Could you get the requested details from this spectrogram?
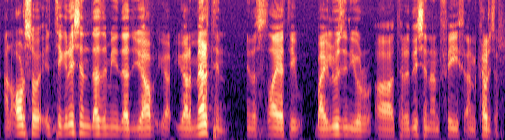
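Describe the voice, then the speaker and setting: A man from Somalia speaking as a conference panelist. He answers haltingly, with many repeated restarts and fillers. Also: medium pitch, little pitch movement, smooth, no echo. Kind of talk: panel answer to an audience question.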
